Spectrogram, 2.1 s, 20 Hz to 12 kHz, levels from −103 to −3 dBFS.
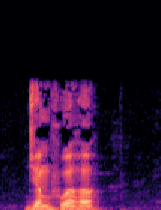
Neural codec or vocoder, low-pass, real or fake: none; 7.2 kHz; real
